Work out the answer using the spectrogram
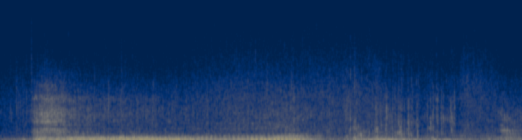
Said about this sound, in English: The menacing growl of a hungry T-Rex ushered in the dark side of gene tinkering in the film Jurassic Park.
